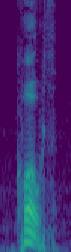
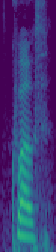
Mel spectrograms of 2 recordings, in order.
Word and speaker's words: Kvothe: I've settled on Quoth. – Quoth. – Quoth. It's spelled K V O T H E.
